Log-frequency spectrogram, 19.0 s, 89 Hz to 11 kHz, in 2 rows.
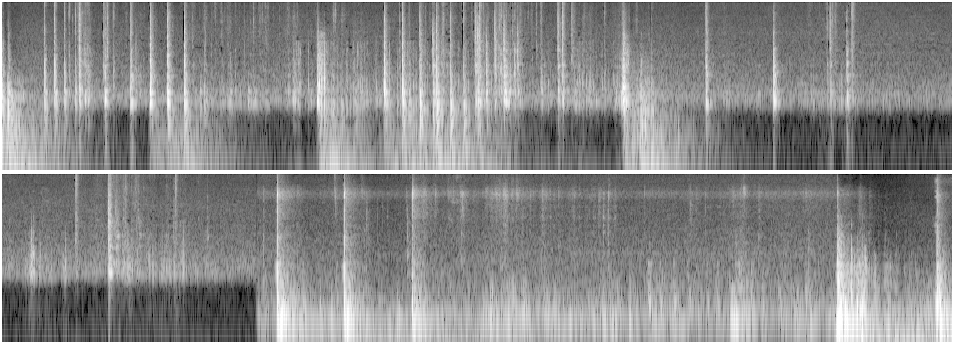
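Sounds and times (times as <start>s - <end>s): debris falling: 0.0s - 7.2s.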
